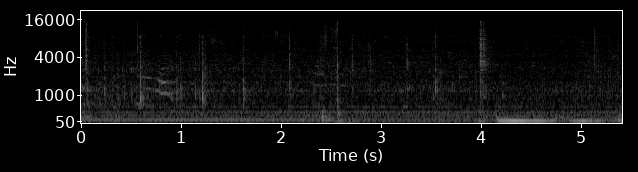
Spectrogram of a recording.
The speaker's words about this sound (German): Ich muss miauen.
